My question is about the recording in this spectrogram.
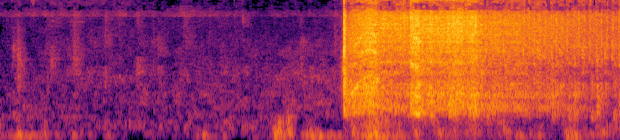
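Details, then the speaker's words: Ford Fiesta bought at auction as mechanical fault, first start on battery pack: slow weak cranking, then an uneven stumbling idle, misfiring but not knocking; compression testing later found a burnt valve. "Well, it's alive. I mean, she's misfiring. It's running. It's not knocking. There's a bit of a misfire, I think."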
